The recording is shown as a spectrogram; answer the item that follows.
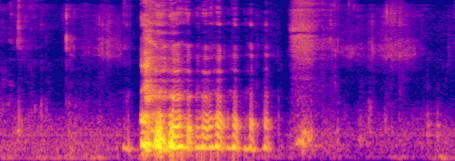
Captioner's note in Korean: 웃음소리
